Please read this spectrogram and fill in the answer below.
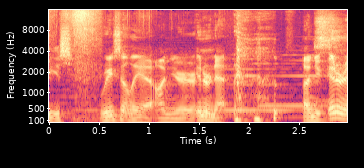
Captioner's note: chuckles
